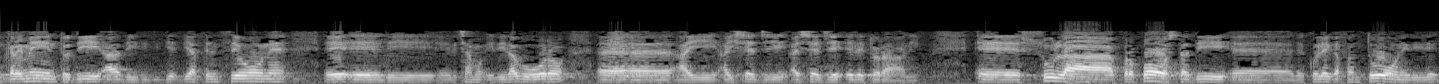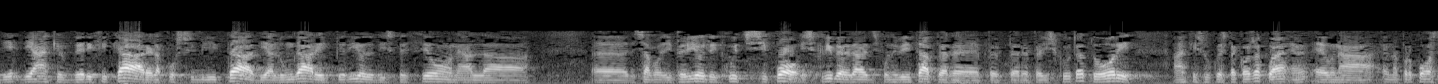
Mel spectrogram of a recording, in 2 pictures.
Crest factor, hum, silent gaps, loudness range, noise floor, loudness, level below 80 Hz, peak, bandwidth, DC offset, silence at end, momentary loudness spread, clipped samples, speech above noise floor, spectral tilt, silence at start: 12 dB; none; none; 6 LU; -37 dBFS; -13 LUFS; -42 dBFS; 0 dBFS; 8 kHz; under 0.1%; 0 s; 13 LU; 0.4%; 25 dB; -7 dB/octave; 0 s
